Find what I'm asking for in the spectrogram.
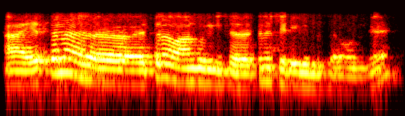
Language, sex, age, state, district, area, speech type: Tamil, male, 18-30, Tamil Nadu, Thanjavur, rural, conversation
